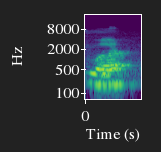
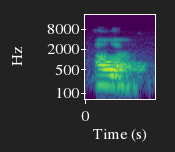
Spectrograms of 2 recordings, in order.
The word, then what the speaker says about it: hour: In the third sentence, an is before our because the letter H is silent. H is silent. We do not say our, we say our. So OUR. So although it is HOUR, when you read, when we say like this, hour.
